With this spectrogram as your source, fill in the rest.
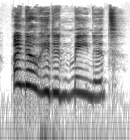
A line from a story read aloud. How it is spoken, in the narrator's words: Molly pleaded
